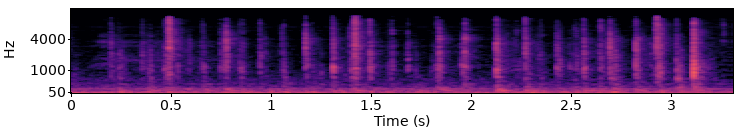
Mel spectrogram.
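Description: Password keystrokes typed on a computer keyboard at an Ubuntu Server 12.04 terminal, a quick irregular run of clicky taps, close and steady, with no talk.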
